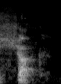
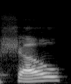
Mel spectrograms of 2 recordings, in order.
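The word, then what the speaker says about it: Shough: You know, Shuck Lawrence, his name's pronounced Shuck, which is a terrible decision on his part. You're a quarterback. You have the chance to be named Tyler Show.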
